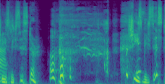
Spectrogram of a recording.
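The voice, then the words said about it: Poor put-on Irish accent. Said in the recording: “my shit Irish accent”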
